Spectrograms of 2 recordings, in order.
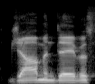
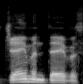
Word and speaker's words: Jamin Davis: people in the draft by the name of jamin davis which i did need some clarification on how that was pronounced i've been saying john and davis for the longest time i had bob marley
